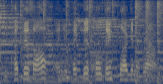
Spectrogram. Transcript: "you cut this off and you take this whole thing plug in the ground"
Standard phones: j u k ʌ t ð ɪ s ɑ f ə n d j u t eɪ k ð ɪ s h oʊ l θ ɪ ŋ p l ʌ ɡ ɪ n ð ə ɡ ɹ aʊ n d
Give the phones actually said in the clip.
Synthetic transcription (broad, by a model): j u k ʌ t ð ɪ s ɑ f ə n j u t eɪ k ð ɪ s h oʊ l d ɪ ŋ p l ʌ ɡ ɪ n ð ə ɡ ɹ aʊ n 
